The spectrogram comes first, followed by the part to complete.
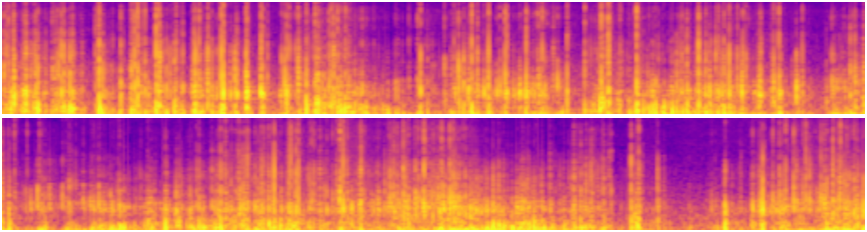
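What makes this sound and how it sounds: Long pointed acrylic nails scratch and tap on a red croc-embossed leather wallet lying flat and closed with a strap. The result is a steady, dense run of dull, textured scratching broken by quick, dry taps that stop without ringing, with the sound weighted toward the low end and very little brightness.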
